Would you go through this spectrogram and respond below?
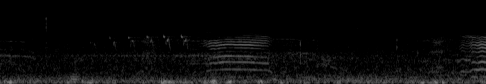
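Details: A single wavering, tremulous bleat from goats being fed malunggay leaves on a farm rises clearly about halfway through over a steady hiss of background noise and faint rustling.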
